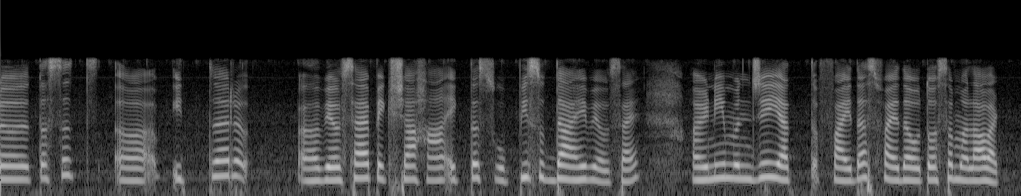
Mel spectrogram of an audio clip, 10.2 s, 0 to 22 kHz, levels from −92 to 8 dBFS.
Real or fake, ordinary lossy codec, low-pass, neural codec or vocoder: real; none; 7.2 kHz; none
